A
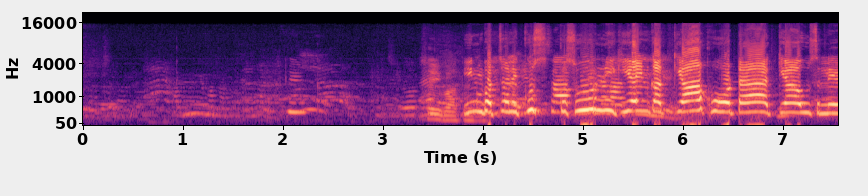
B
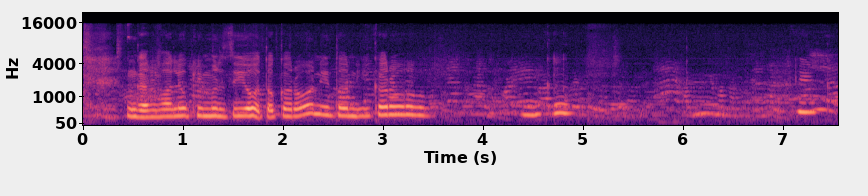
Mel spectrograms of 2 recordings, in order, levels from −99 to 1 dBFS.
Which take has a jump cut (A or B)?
A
